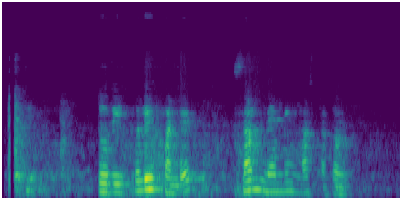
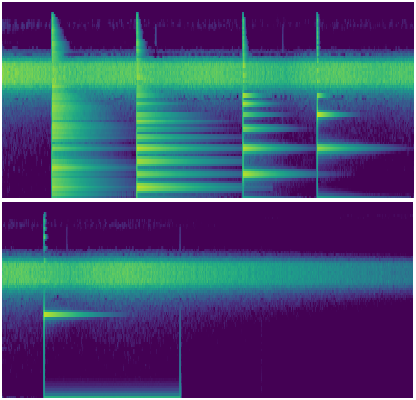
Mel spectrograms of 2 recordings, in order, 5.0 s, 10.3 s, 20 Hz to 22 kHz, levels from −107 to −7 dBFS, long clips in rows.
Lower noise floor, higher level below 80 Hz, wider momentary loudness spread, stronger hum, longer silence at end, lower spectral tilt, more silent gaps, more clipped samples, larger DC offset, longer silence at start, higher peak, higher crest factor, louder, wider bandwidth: first, -76 dBFS vs -53 dBFS; second, -74 dBFS vs -66 dBFS; first, 22 LU vs 16 LU; neither; second, 0.7 s vs 1.05 s; first, -11.5 dB/octave vs 0.5 dB/octave; neither; neither; neither; first, 0.15 s vs 0 s; second, -10 dBFS vs 0 dBFS; about the same, 22 dB vs 22 dB; second, -30 LUFS vs -18 LUFS; second, 2.9 kHz vs 16.5 kHz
